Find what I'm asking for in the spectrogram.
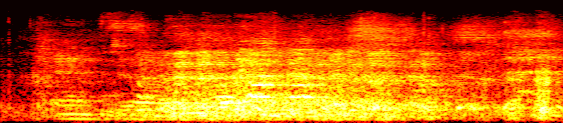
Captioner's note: laughter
